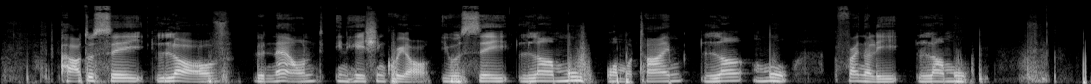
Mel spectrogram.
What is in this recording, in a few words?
Love in Haitian Creole, Lanmou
